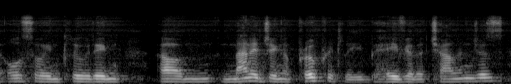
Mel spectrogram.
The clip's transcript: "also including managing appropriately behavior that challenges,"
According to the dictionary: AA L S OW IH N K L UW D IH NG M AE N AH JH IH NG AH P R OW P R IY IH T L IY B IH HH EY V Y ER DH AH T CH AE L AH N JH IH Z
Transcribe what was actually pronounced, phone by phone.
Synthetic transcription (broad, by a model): AA L S OW IH N K L UW D IH NG M AE N AH JH IH NG AH P R OW P R IY IH T L IY B IH HH EY V Y ER DH AH T CH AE L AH N JH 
